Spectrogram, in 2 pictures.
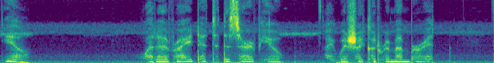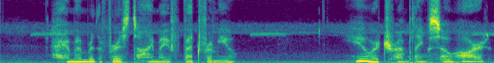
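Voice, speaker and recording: A woman's voice: fairly high pitch, fairly even intonation, takes it slowly, long pauses, bright, forceful tone, a little hiss or hum. A woman playing a loving, melancholy vampire wife in a tender, intimate whispered ASMR roleplay monologue. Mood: loving, devoted. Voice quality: breathy, unvoiced whisper.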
